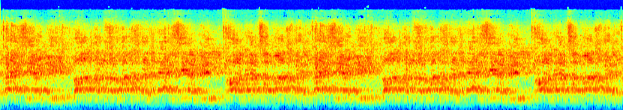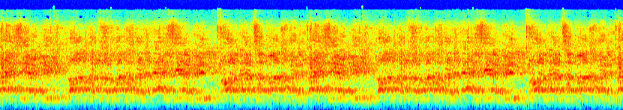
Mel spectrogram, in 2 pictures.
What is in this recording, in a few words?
acab, fanchants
